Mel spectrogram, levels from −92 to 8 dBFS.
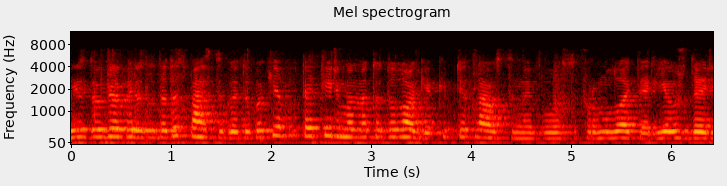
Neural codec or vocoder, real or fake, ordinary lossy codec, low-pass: none; real; Opus, 24 kbps; 7.2 kHz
